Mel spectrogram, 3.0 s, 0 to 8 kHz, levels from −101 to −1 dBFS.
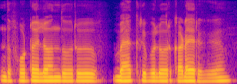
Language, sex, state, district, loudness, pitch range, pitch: Tamil, male, Tamil Nadu, Kanyakumari, -15 LUFS, 130-135 Hz, 130 Hz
